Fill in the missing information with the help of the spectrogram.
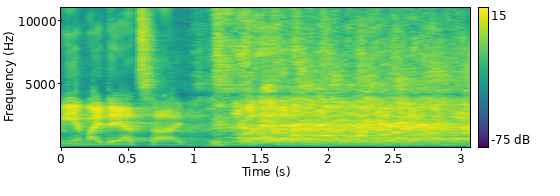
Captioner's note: audience laughing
